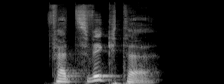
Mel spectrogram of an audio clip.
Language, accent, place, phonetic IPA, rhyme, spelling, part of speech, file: German, Germany, Berlin, [fɛɐ̯ˈt͡svɪktə], -ɪktə, verzwickte, adjective, De-verzwickte.ogg
- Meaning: inflection of verzwickt: 1. strong/mixed nominative/accusative feminine singular 2. strong nominative/accusative plural 3. weak nominative all-gender singular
